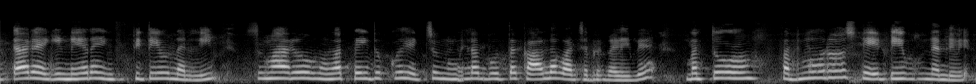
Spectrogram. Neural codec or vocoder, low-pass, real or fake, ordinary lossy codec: codec, 16 kHz, 1 kbps, FreqCodec, larger model; none; fake; none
